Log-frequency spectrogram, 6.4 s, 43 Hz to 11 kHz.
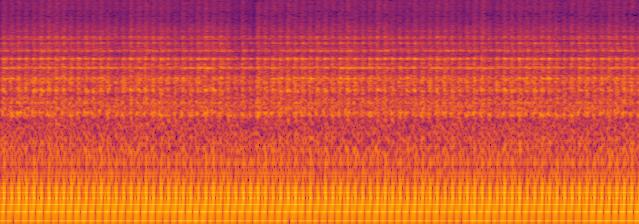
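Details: Hotpoint NSWR843C washing machine on final 1200rpm spin: a fast, hard machine-gun rattle of around three per second over the spin roar; the cause of the loud rattle is unknown.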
